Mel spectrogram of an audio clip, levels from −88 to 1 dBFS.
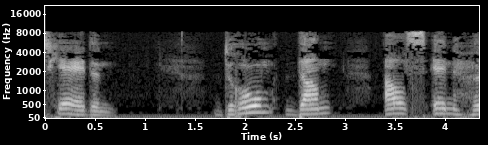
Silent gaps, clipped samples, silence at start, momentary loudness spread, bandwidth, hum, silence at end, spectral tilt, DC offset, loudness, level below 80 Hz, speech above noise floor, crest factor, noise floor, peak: none; under 0.1%; 0 s; 13 LU; 8.8 kHz; none; 0 s; -2 dB/octave; under 0.1%; -19 LUFS; -44 dBFS; 28 dB; 20 dB; -49 dBFS; -2 dBFS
